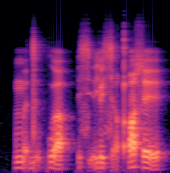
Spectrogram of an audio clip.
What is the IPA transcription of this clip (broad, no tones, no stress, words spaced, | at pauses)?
mɛ̰dḛkʷa | sʲa̰jʏsʲḛ qʼaɬe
